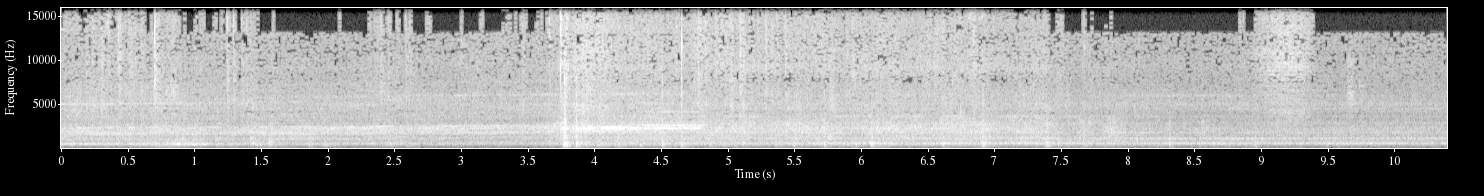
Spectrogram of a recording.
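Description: A JR 323 series electric train runs steadily on a Momodani to Momodani loop, arriving at Morinomiya Station, with a sustained motor whine and rolling rumble, tonal hums holding level, plus a brief clatter near the middle; no voices.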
